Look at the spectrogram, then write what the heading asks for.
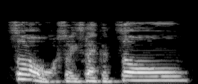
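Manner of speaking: zou starting high, then falling fast; fourth tone. Shown as a demonstration. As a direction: drop zou sharply from the top. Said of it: "is as high as the first tone".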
